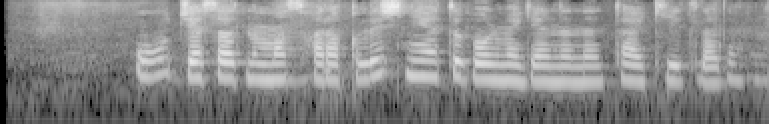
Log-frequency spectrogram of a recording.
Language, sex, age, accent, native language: Uzbek, female, 18-24, Qashqadaryo, Uzbek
